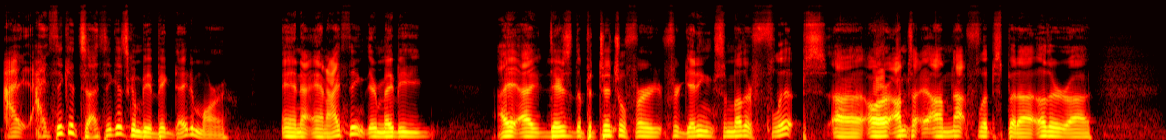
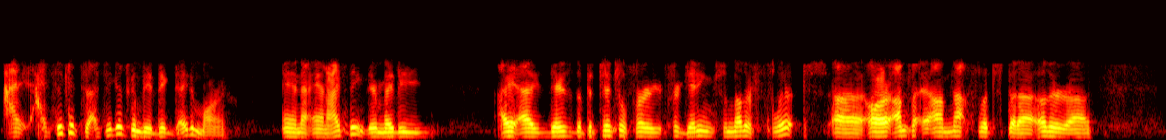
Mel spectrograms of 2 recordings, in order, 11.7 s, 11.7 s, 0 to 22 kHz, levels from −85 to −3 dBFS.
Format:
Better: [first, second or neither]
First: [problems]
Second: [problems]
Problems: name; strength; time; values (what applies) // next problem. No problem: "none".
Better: first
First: none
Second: phone-call audio; poor line; nothing above 3 kHz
